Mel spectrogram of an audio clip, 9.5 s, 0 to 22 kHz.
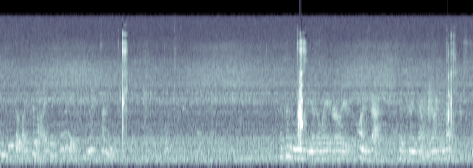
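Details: Hiccups in a 3-day-old premature infant born at 28 weeks' gestation weighing 2 lb 12 oz: quiet room with soft murmuring and three sharp, abrupt hiccup clicks spaced a few seconds apart.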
